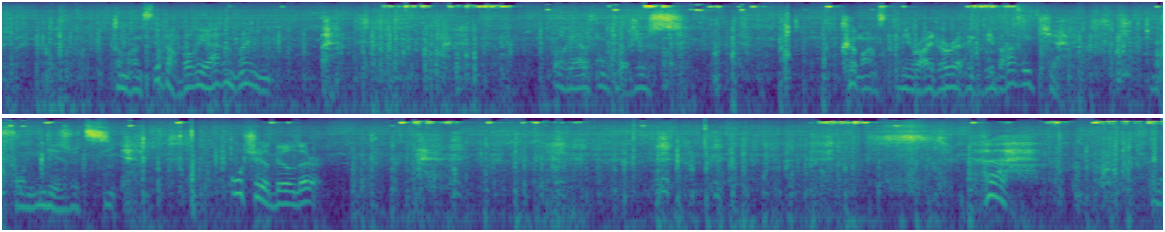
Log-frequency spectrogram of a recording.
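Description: Bicycle tyres crunch and roll over dirt and rocks.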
